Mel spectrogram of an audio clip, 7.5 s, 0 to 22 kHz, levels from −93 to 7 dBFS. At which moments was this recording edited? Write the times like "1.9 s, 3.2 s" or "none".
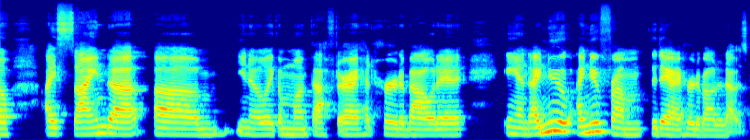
1.5 s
